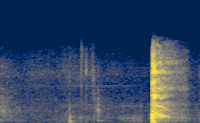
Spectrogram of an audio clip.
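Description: A person coughing once, sharply, about one and a half seconds in.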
